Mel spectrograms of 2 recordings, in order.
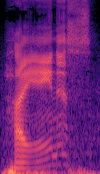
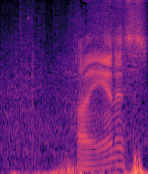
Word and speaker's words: Hyannis: It's Hyannis, I think. But the town is pronounced Hyannis, Nebraska. Hyannis, Nebraska. But we're gonna be heading out to Hyannis because our stepson, took a new teaching job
